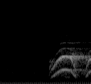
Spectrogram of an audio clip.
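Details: Eurasian eagle-owl adult at the nest in Estonia alarmed by a passing lynx, uttering an abrupt hoarse arching bark, doubled and rising at the end, over quiet low hum.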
